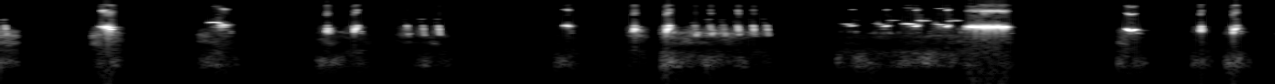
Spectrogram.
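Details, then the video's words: Corn bunting: scattered sharp ticks, then a quickening jangle of high notes ending in a dry, buzzy rattle like shaken keys. "صوت درسة الشعير"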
